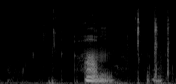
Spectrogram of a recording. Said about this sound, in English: Is this ASMR or just annoying me crunching?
